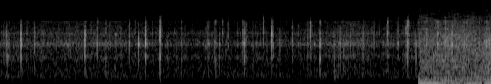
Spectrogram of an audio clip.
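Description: Faint, scattered crackles and ticks from a fire sound effect, the tail of a flaming title animation's audio.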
